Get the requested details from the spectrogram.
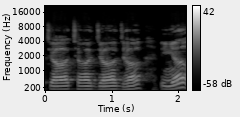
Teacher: च वर्ग ये हमारे तालु से बोले जाते हैं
